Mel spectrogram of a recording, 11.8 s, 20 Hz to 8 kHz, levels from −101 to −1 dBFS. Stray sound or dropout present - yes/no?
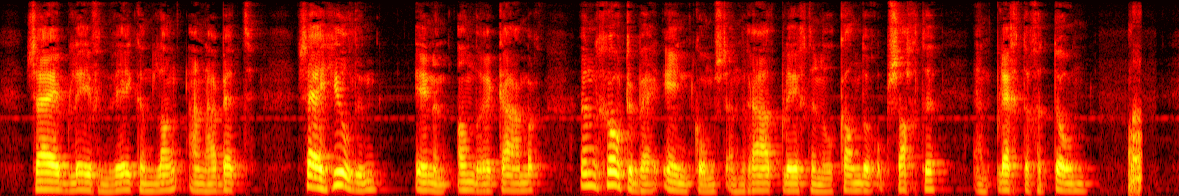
yes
